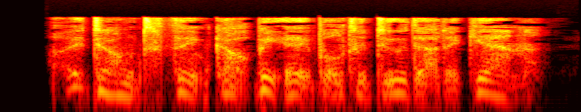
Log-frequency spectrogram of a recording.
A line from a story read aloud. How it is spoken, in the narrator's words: he said hoarsely to Gabe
